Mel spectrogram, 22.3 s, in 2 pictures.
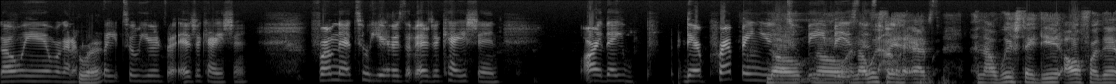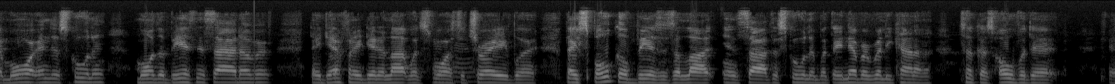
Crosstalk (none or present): present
